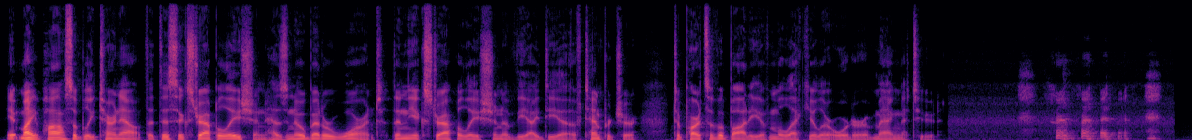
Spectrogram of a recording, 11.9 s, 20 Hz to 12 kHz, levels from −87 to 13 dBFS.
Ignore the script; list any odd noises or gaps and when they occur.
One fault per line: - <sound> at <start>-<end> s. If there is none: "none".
- laugh at 10.2-11.7 s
